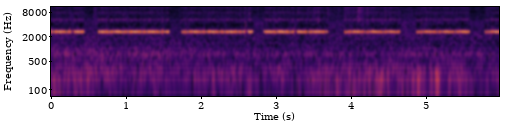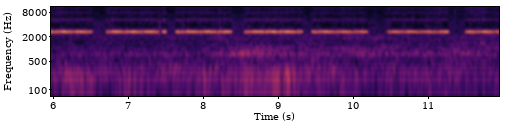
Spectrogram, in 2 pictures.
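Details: Italian tree cricket, Brighton area, UK, 21 September 2019, from a small colony: a sustained, pure high trill chopped into about a dozen bursts, roughly one per second, each separated by a short silence. Soft low rumble underneath.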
